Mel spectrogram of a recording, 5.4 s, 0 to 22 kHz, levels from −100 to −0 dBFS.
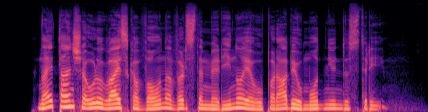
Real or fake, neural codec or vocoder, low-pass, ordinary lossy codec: real; none; 19.8 kHz; none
